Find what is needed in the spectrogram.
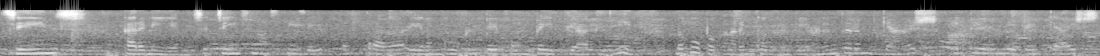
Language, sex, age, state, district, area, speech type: Sanskrit, female, 18-30, Kerala, Thrissur, urban, spontaneous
